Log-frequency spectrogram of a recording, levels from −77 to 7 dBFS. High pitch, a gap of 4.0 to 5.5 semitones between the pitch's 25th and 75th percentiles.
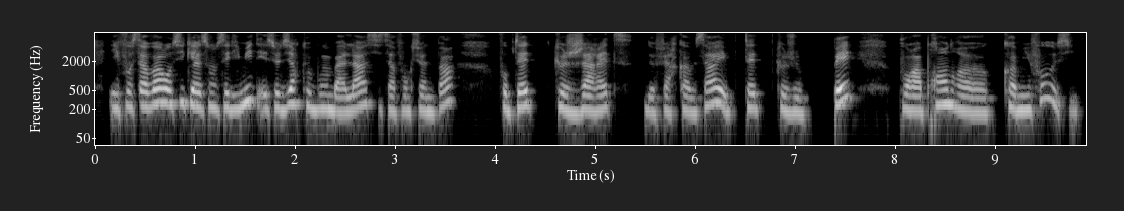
Yes: high, 215 Hz; average, 4.5 semitones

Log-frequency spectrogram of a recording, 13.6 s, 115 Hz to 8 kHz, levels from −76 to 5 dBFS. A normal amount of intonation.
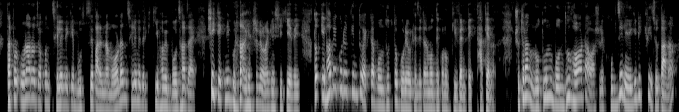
No: wide, 6.7 semitones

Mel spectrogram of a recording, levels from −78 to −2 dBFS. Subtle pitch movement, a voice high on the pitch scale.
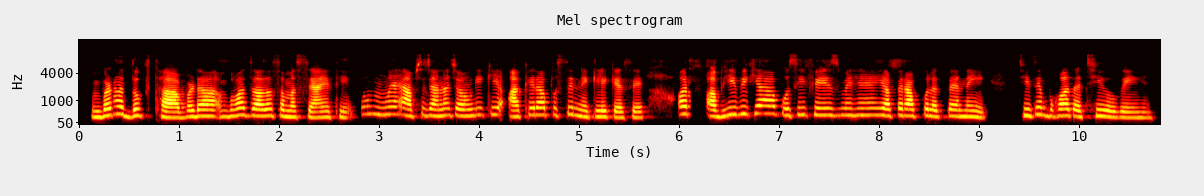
No: average, 3.5 semitones; very high, 265 Hz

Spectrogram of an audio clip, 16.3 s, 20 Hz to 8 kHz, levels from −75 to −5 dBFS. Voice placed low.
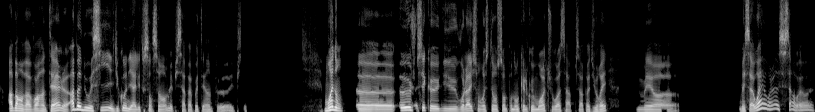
Yes: low, 130 Hz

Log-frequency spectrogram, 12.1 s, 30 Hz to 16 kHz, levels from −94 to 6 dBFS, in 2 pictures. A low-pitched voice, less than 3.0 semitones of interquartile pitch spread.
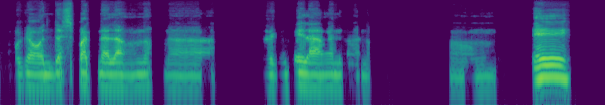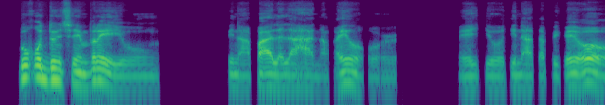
Yes: very low, 95 Hz; narrow, 2.5 semitones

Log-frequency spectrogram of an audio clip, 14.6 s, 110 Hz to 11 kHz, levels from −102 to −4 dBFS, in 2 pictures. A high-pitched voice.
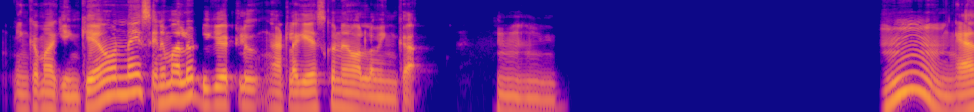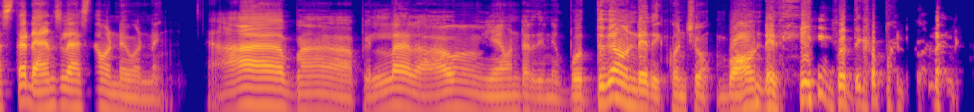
No: low, 130 Hz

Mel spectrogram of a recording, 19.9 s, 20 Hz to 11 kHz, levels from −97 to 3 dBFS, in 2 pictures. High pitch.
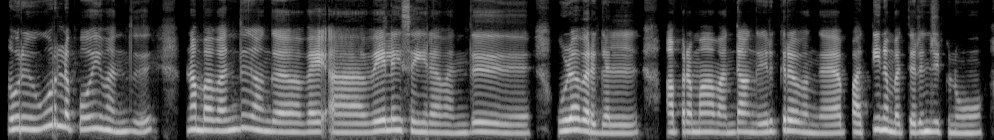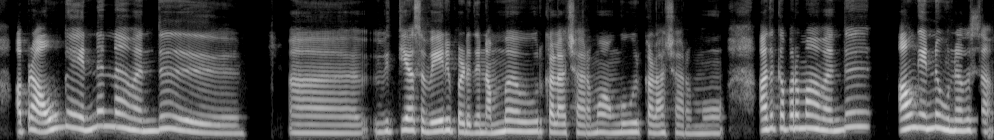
Yes: high, 230 Hz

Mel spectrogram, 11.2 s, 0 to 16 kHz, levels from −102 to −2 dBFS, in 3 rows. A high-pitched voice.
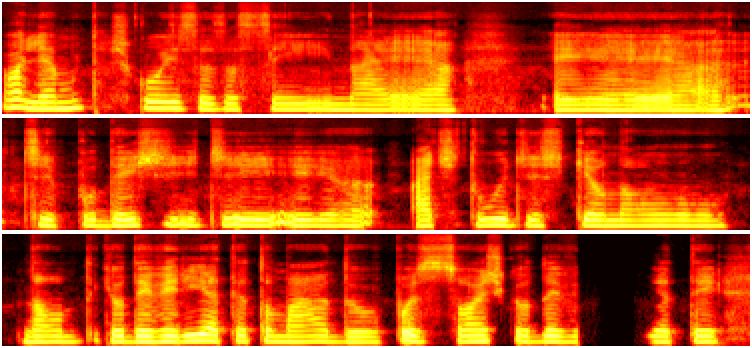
No: medium, 180 Hz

